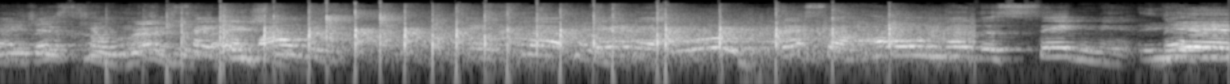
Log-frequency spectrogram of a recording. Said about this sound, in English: Can we just take a moment and clap for that?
